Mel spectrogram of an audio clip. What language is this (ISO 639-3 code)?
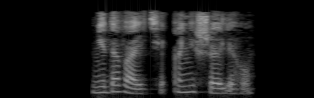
bel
